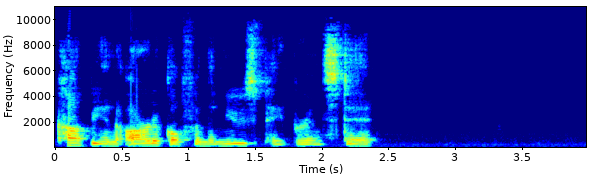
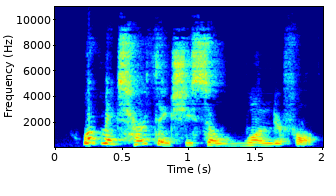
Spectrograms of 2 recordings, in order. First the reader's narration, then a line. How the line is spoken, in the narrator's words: they sneered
